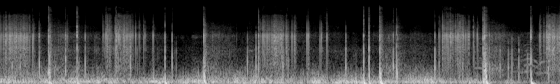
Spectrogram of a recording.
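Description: Aerial fireworks going off in rapid succession: many sharp bangs, with crackling from the glittering star bursts between them.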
